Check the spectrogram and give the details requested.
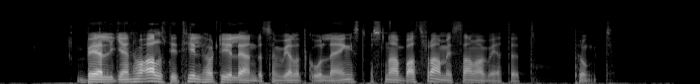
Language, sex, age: Swedish, male, 24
